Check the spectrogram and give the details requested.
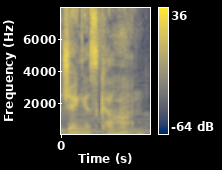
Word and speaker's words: Genghis Khan: It was at this moment that he was bestowed with the great title that would echo through history, Genghis Khan, pronounced Genghis Khan.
